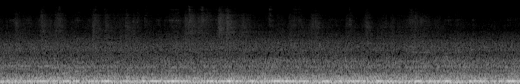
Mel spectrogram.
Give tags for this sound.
vent
field-recording
metal

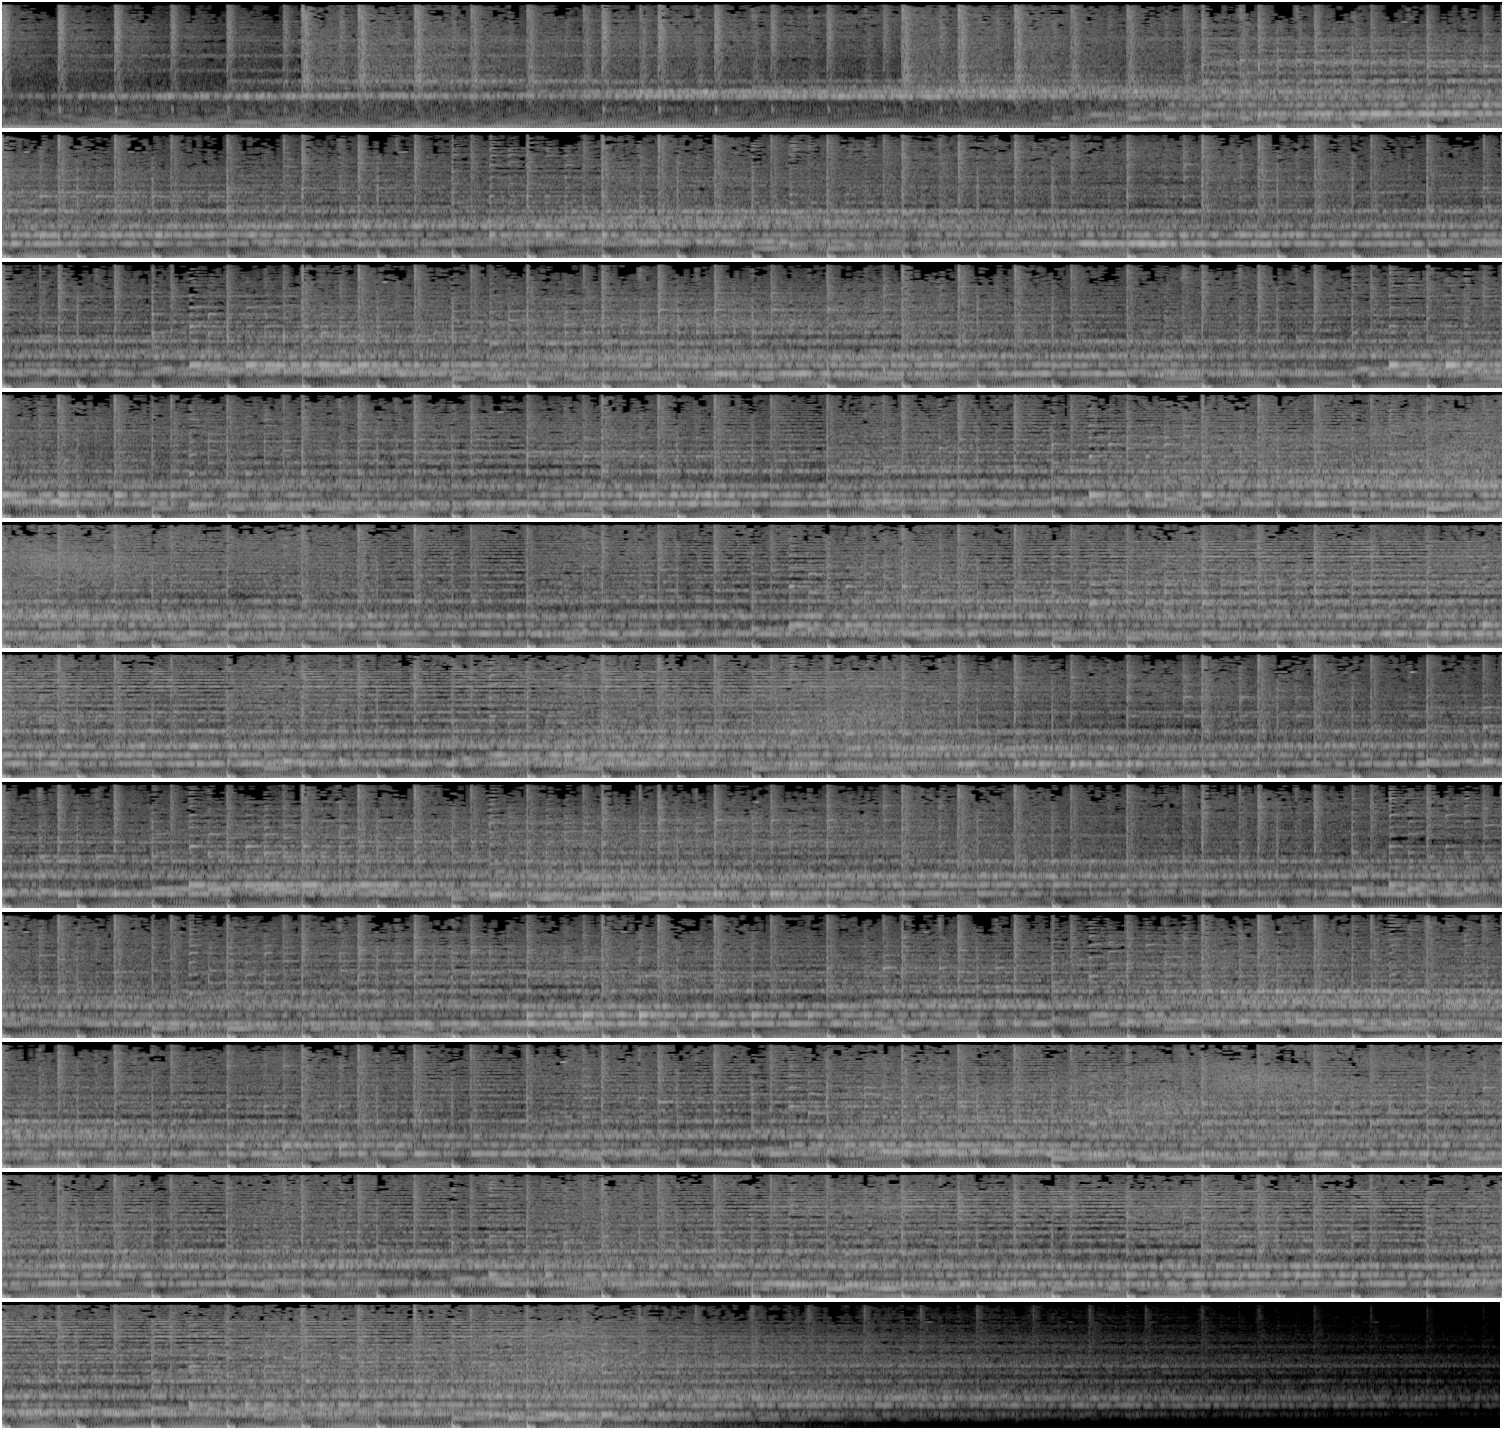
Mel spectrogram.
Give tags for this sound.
Dance
EDM
Music

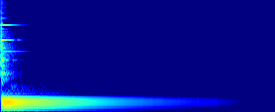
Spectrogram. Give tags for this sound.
bell
celesta
keyboard

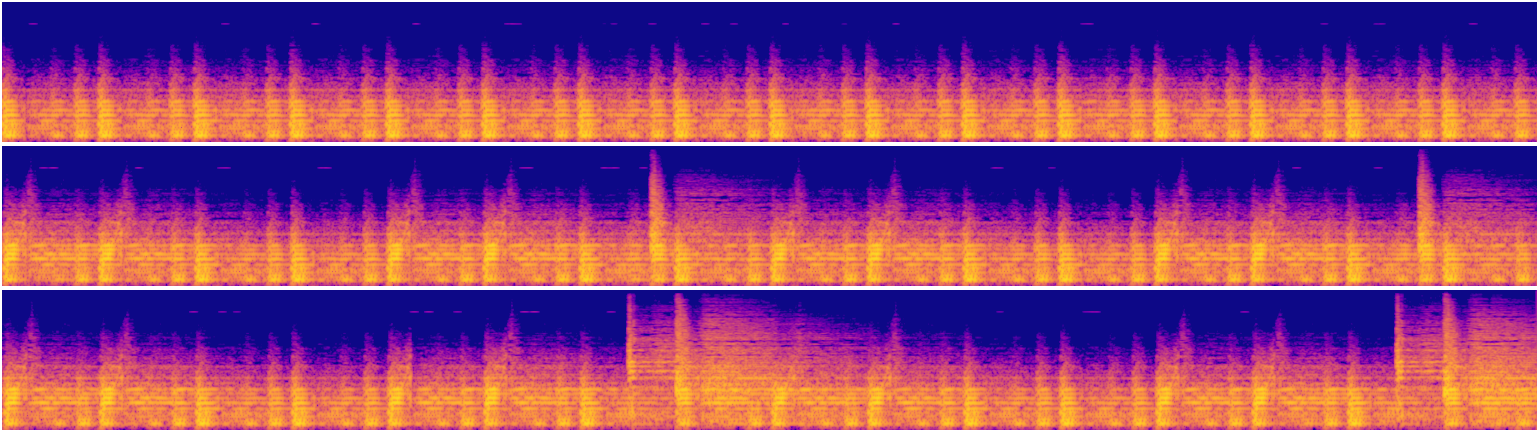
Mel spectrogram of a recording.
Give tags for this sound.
Delay
Echo
Rhodes-Organ
Rhythmic

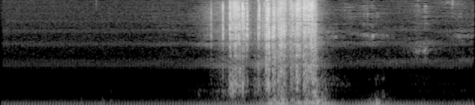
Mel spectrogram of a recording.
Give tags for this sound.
velcro
open

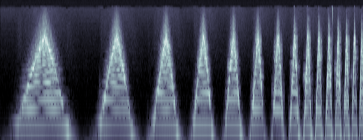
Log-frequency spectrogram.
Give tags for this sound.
accelerating
synth
fat
mid
warm
bleep
chorus
fx
polysix
korg
analog
wah
thick

